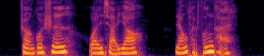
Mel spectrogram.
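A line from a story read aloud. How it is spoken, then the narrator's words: Admiring husband. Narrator (Chinese): 老公赞叹着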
